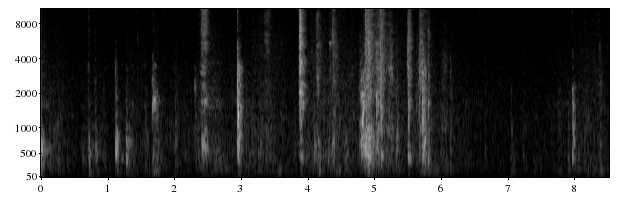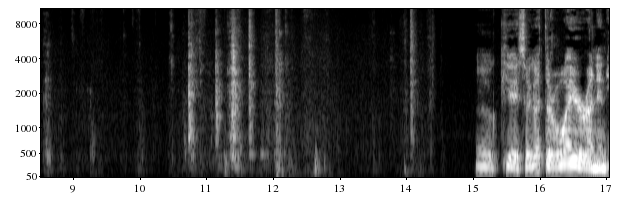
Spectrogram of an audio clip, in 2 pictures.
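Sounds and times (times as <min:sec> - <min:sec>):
light clicks and scrapes: 0:07.8 - 0:14.6.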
